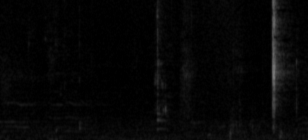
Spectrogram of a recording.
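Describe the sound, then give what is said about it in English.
Someone takes a quiet sip of Pellegrino sparkling mineral water: a few soft wet clicks and slurps, then one sharper liquid snap near the end, over a faint background hum. “Sipping Pellegrino at this point.”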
